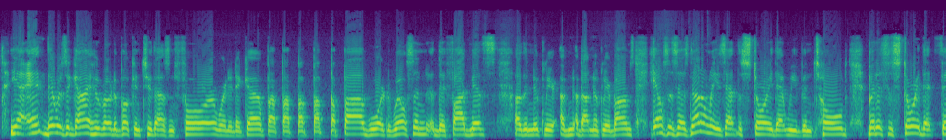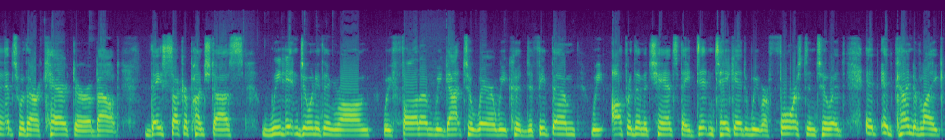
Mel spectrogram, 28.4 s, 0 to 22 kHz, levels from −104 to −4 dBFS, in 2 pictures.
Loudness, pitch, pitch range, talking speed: -19 LUFS, 160 Hz, 150-175 Hz, 200 wpm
